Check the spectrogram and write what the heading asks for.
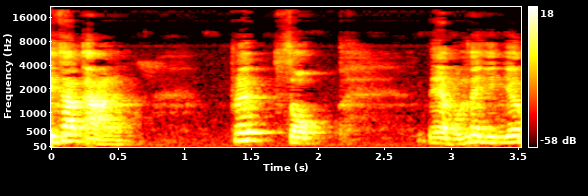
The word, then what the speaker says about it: พฤษภ: นะ มัก ที่ จะ ออก เสียง ราศี พฤษภ ออก เสียง ผิด นะ ครับ หลาย ท่าน หลาย คน นะ ออก เสียง ผิด ออก เป็น พืช สด บ้าง นะ ครับ ก็ อยาก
